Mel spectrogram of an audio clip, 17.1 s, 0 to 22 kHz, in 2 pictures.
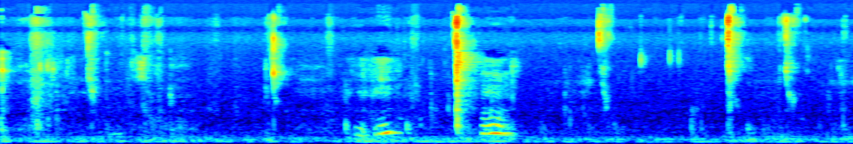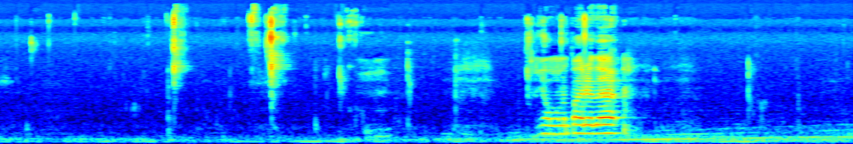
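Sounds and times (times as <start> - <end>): close-up chewing: 0.0 - 2.0, 5.6 - 9.1
wet mouth clicks and smacks: 4.4 - 4.8, 6.0 - 8.0, 11.0 - 12.1.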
